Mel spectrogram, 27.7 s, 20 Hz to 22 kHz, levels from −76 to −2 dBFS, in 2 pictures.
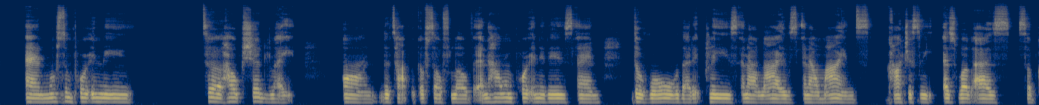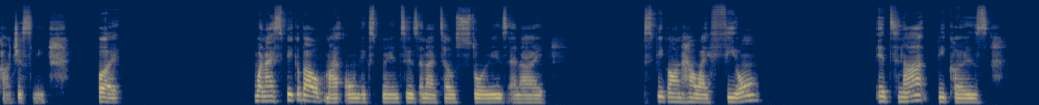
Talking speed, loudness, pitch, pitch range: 125 wpm, -25 LUFS, 140 Hz, 115-150 Hz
